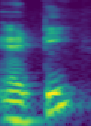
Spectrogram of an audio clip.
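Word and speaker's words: etiquettes: इसका correct pronunciation होता है, अगर आपसे नहीं पढ़ा जाए तो वो भी लिख देता हूँ, एटिकेट्स, ठीक है। ये इसका प्रोनाउंसिएशन होता है, ठीक है।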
